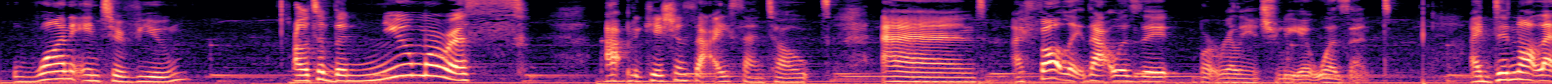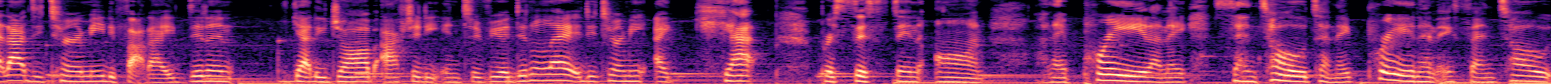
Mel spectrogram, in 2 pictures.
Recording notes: Excuse the background noises because I really did not want to stop the flow of things.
